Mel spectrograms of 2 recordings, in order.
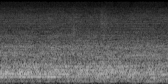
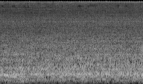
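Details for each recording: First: Viessmann oil-fired boiler, after a new nozzle and reset pump pressure: steady, even burner roar with no spitting or sputter, good oil flow, no smoke. Burner firing normally. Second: Viessmann oil-fired boiler, no heat: steady blower roar with no light-off. Oil flow confirmed, pump pressure reading doubtful. Nozzle suspected dirty and being changed; no ignition.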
